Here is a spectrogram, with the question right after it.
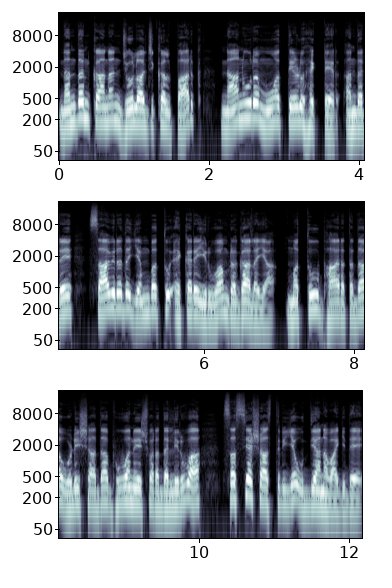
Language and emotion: Kannada, neutral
